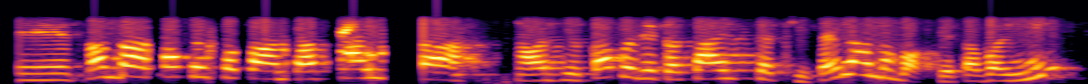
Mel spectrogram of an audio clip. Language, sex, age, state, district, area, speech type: Nepali, female, 30-45, West Bengal, Darjeeling, rural, conversation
